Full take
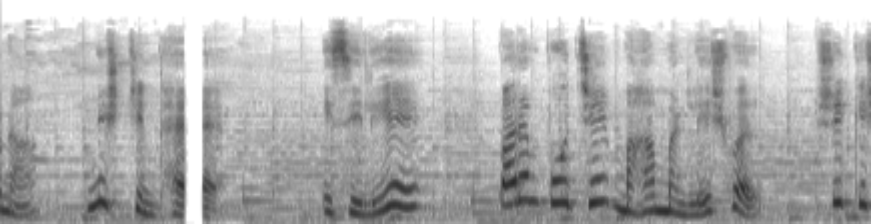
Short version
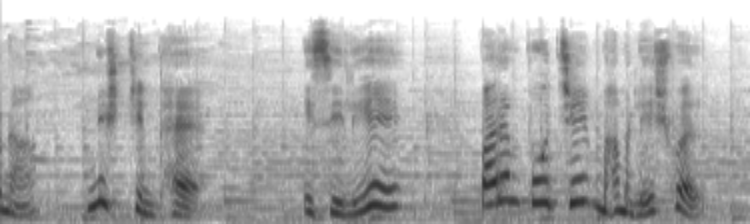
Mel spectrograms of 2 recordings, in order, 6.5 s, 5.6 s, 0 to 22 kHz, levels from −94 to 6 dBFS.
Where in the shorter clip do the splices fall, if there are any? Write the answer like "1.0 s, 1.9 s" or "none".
1.4 s, 4.7 s

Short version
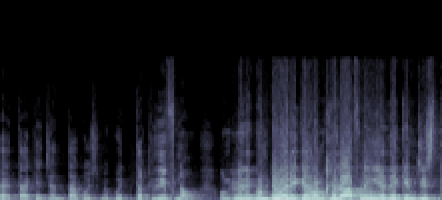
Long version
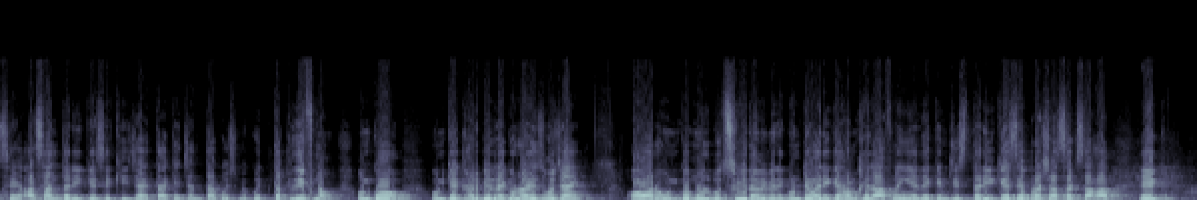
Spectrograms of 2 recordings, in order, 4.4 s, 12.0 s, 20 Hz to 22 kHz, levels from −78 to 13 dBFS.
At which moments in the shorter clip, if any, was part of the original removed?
2.3 s

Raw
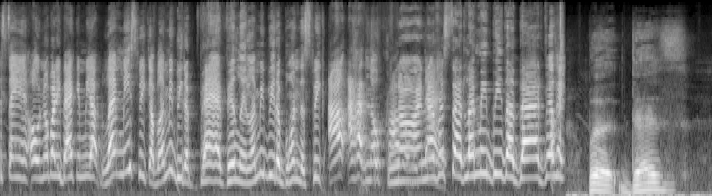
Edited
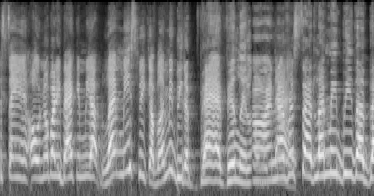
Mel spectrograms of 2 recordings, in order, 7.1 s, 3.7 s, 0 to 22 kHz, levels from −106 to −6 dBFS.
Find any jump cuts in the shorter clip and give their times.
2.5 s

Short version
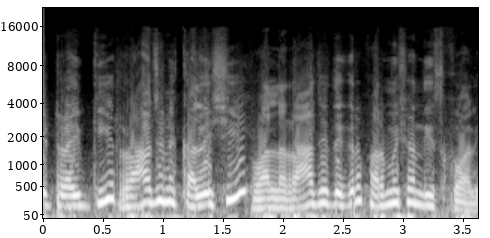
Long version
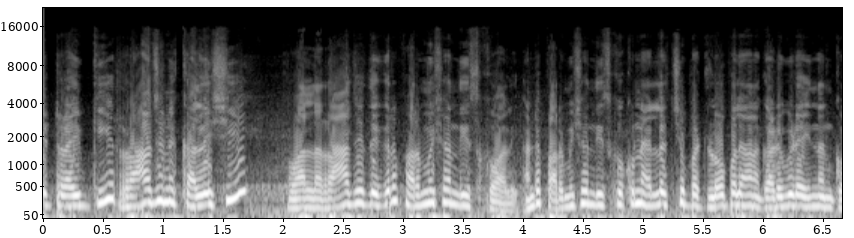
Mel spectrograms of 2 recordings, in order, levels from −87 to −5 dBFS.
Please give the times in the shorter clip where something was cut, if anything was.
1.7 s

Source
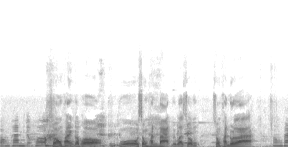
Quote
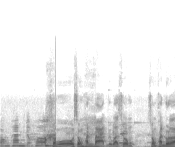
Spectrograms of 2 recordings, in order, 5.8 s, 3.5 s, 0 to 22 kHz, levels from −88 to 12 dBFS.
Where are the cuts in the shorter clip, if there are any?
1.1 s

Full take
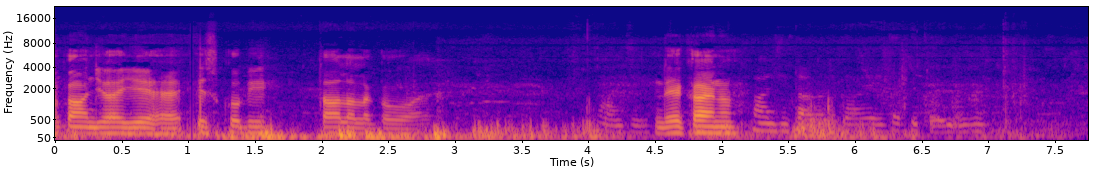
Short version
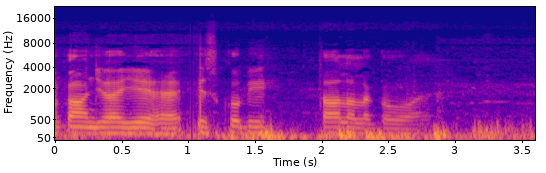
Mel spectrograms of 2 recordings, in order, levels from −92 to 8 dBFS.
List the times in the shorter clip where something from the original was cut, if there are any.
none

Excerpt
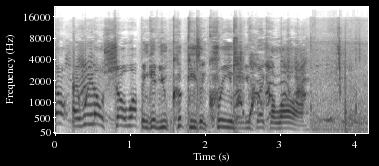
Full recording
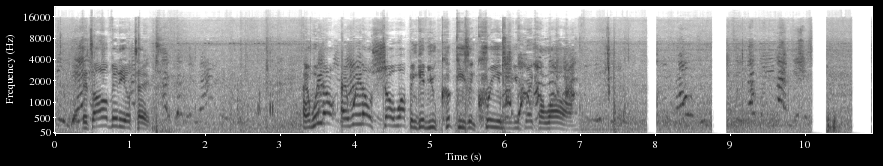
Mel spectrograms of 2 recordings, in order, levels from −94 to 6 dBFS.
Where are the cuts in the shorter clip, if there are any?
none

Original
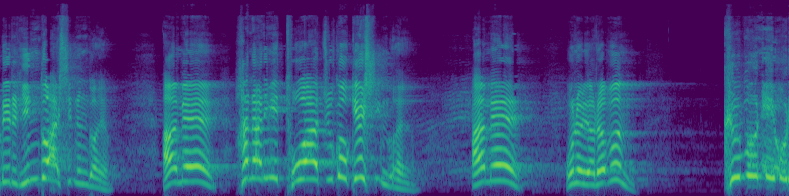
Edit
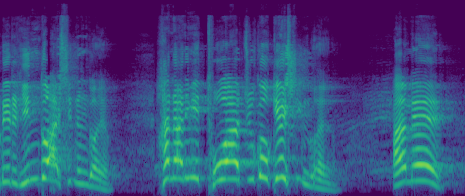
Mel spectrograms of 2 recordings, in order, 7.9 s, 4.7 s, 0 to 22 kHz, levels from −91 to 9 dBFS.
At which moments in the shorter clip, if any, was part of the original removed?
1.4 s

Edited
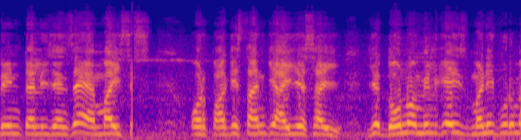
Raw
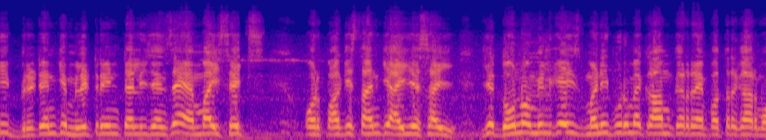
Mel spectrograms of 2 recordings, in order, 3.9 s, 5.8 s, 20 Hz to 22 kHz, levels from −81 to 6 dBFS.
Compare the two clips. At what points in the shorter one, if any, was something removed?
1.0 s

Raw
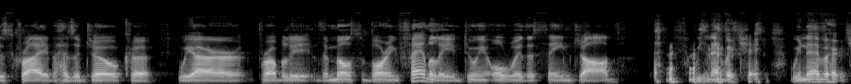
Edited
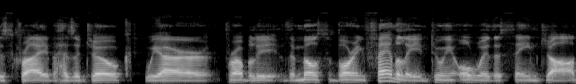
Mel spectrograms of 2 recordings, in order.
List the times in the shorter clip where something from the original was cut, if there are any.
1.2 s

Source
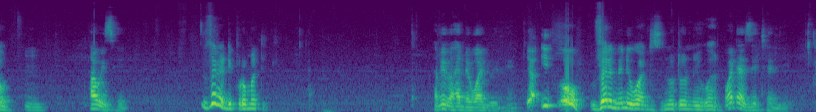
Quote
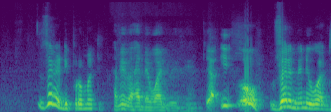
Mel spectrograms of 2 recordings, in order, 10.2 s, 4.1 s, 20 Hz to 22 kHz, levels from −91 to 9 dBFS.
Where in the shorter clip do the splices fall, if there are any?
1.3 s

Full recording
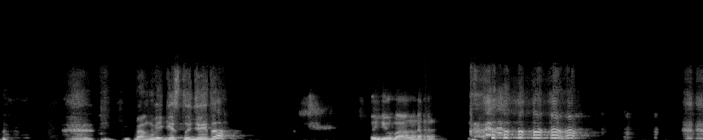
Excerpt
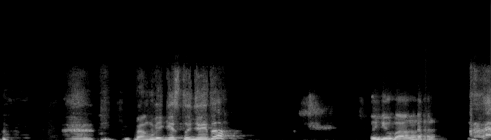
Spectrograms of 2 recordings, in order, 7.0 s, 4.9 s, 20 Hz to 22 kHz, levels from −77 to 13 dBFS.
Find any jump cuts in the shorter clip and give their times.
none

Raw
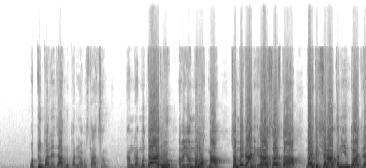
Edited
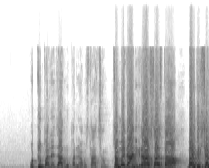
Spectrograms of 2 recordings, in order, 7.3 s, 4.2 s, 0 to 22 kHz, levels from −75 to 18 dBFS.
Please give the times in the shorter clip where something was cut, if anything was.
2.1 s

